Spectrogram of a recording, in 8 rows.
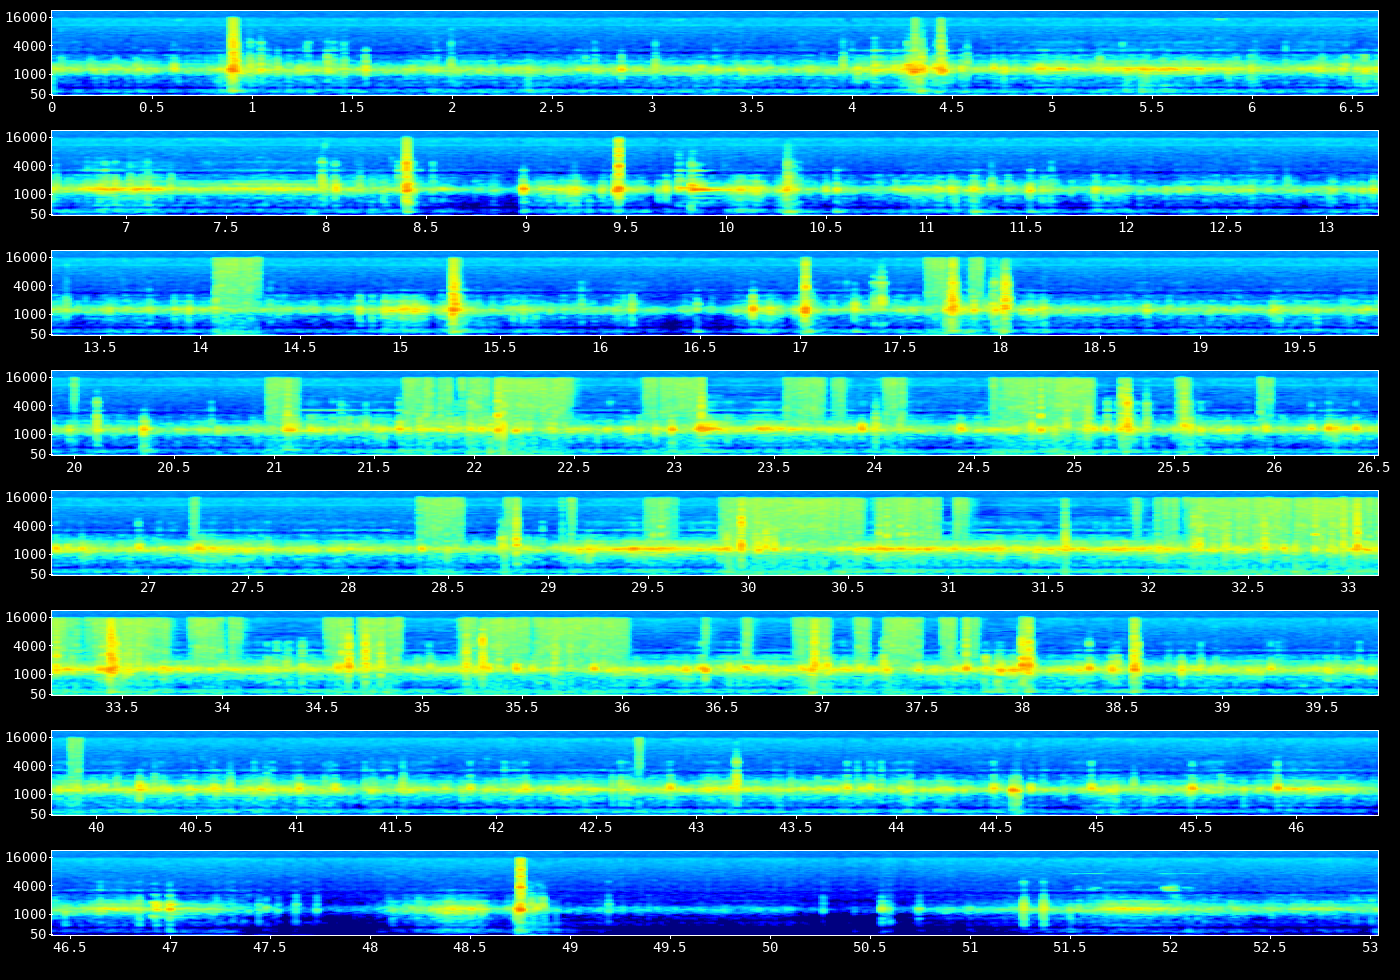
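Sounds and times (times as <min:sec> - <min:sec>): bike knocking and rattling: 0:14.1 - 0:14.3, 0:21.0 - 0:26.2, 0:28.2 - 0:38.0
bike tyres rolling on dirt: 0:14.1 - 0:14.3, 0:20.7 - 0:40.4.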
